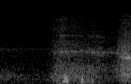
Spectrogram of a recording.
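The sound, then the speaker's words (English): A speaker's deep breath: a faint, airy inhale with a couple of soft, low snuffling bursts over a quiet background hiss. “I got to take a breath if you don't.”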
